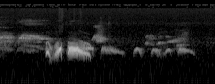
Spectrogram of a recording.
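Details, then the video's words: Spotted dove kept as a decoy, 'thổ' voice, giving one 'thúc gù' phrase: a fluttering double note and a long loud falling coo, then several soft short coos. "cu gáy giọng thổ THÚC GÙ bài bản"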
